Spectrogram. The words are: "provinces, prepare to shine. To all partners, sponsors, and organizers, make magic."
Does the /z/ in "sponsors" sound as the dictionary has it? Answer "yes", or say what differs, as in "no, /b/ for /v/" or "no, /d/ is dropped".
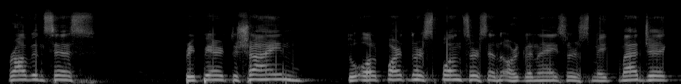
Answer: no, /s/ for /z/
